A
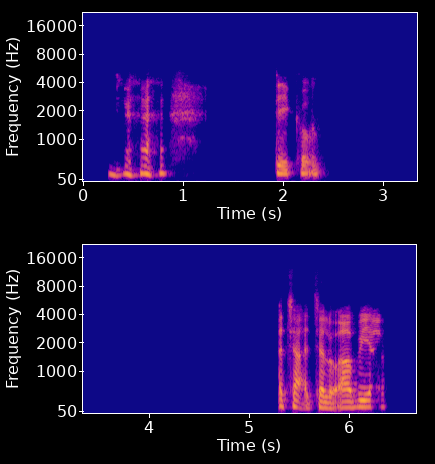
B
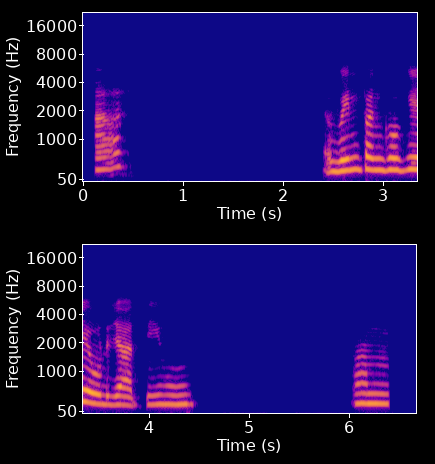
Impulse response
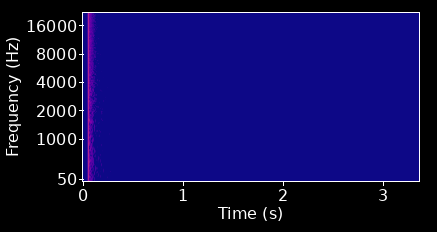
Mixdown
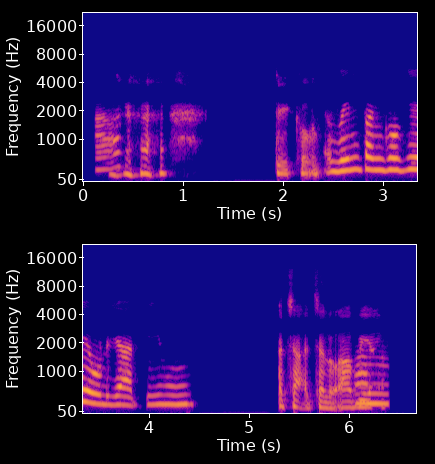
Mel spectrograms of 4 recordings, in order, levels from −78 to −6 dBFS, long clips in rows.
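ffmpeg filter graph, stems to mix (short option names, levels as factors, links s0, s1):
-filter_complex "[0:a]acrossover=split=120|3000[s0][s1][s2];[s1]acompressor=threshold=0.0398:ratio=6[s3];[s0][s3][s2]amix=inputs=3:normalize=0,volume=0.631[s4];[1:a]acrossover=split=2500[s5][s6];[s6]acompressor=threshold=0.00251:ratio=4:attack=1:release=60[s7];[s5][s7]amix=inputs=2:normalize=0,volume=0.531[s8];[s4][s8]amix=inputs=2:normalize=0,asuperstop=centerf=3000:order=12:qfactor=1.6,dynaudnorm=f=150:g=5:m=2,equalizer=f=400:t=o:w=0.67:g=-5,equalizer=f=1000:t=o:w=0.67:g=7,equalizer=f=4000:t=o:w=0.67:g=-8"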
